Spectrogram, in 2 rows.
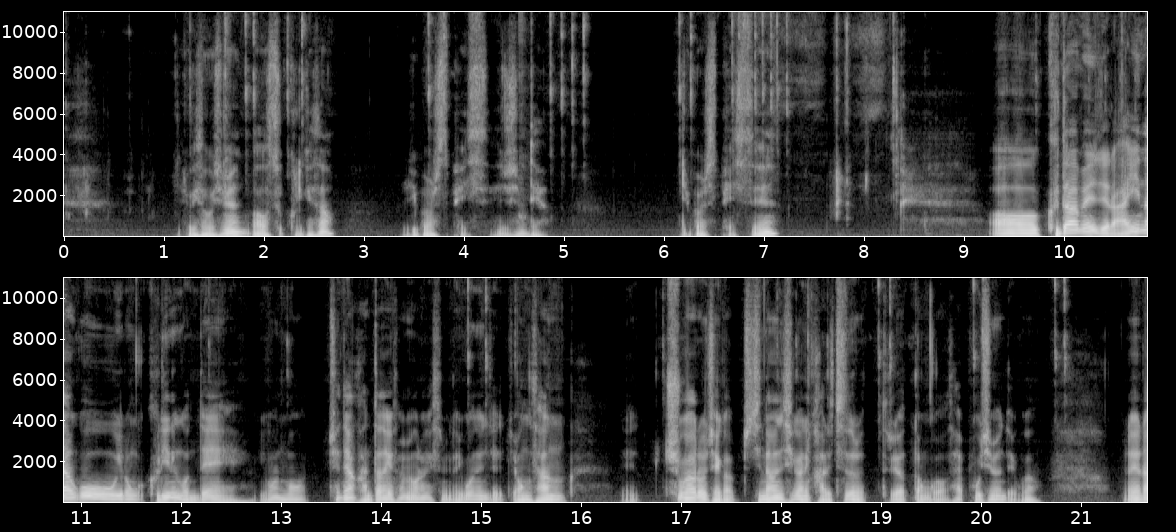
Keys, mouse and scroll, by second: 0.1 ctrl+z, 1.0 shift+middle click, 7.5 Delete, 10.0 shift+middle click, 17.7 shift+middle click.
